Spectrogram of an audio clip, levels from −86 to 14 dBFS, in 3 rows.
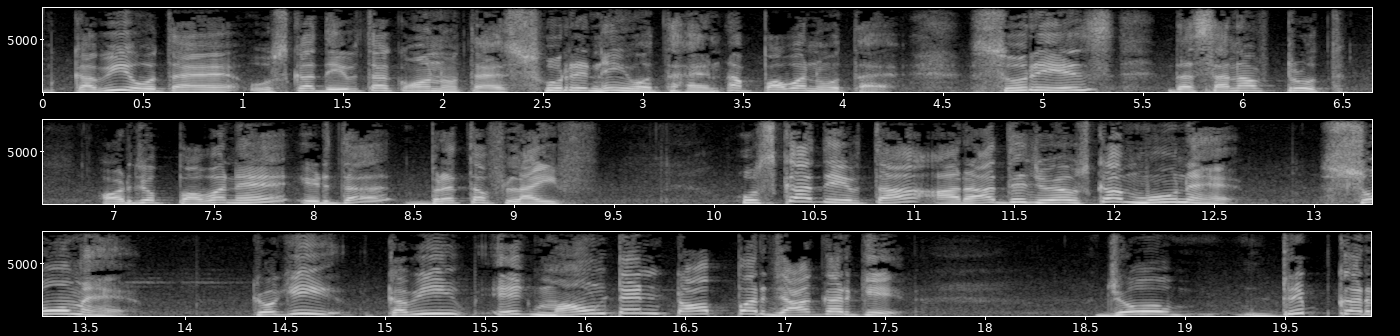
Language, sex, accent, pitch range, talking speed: English, male, Indian, 175-235 Hz, 155 wpm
